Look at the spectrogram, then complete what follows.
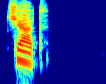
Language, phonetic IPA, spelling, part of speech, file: Russian, [t͡ɕat], Чад, proper noun, Ru-Чад.ogg
- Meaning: 1. Chad (a country in Central Africa) 2. Lake Chad (a freshwater lake at the junction of Nigeria, Niger, Chad and Cameroon in Central Africa)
